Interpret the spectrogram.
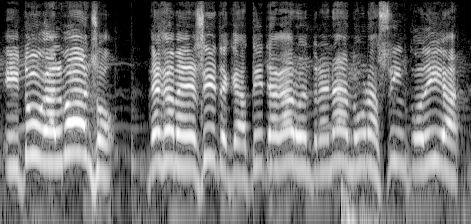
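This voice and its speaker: A man doing a high, brash ballplayer, fake Caribbean accent. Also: normal speed, sharp tone, faint music behind, heavily acted. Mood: boastful. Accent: put-on Caribbean Spanish, dropping the R. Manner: brash, bragging, teasing, chuckling. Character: boastful cocky male baseball player, adult. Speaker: radio comedy character. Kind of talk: radio comedy sketch.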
